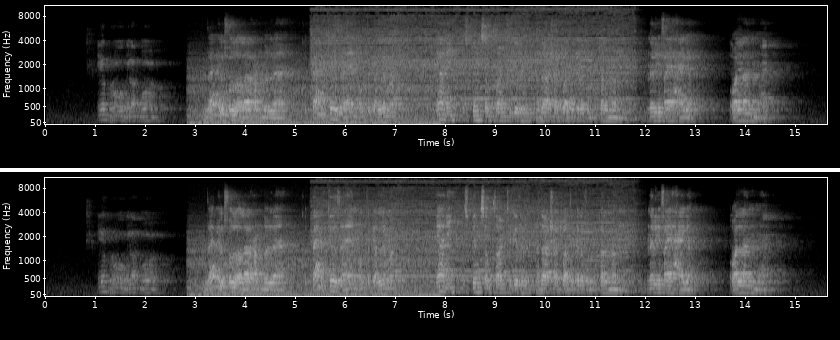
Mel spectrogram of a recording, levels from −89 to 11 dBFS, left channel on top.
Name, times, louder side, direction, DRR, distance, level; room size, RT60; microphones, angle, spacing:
voice 1, 1.0-2.2 13.7-14.4, left 1 dB, 40° left, 1 dB, 1.6 m, -42 dB
sound 1, 2.8-7.9, right 1 dB, 20° right, 1.1 m, -39 dB
voice 2, 3.1-4.8 5.3-7.0 7.8-12.9 13.7-14.4, right 1 dB, 45° right, 1 dB, 1.4 m, -29 dB
sound 2, 5.3-11.8, left 2 dB, 15° left, 0.5 m, -37 dB
14.5 x 13.5 x 2.5 m, 1.4 s
head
